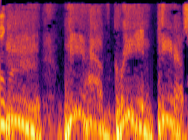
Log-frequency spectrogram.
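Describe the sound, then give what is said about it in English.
A person imitates the Hulk with a deep, gravelly monster growl, sustained in rough, loud bursts with brief breaths between them, with no ordinary speech. “I think he needs to be a little lower. A little lower? Yeah, even lower than Satan. Like growling like monster.”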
